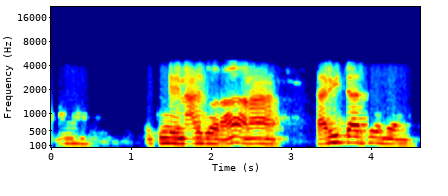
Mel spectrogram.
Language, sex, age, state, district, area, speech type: Tamil, male, 30-45, Tamil Nadu, Sivaganga, rural, conversation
